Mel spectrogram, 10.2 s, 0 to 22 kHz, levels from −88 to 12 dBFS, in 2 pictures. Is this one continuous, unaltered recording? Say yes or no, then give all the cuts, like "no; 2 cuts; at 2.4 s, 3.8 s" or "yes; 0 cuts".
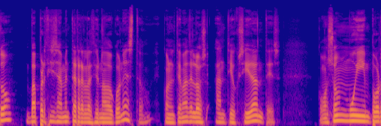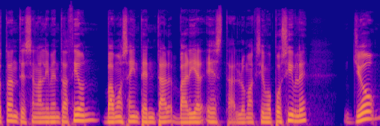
yes; 0 cuts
